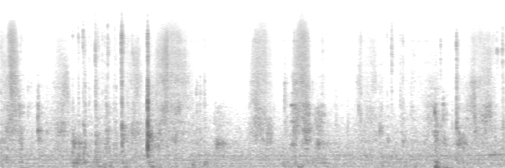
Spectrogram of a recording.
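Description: Faint computer keyboard typing and clicks, with one sharper click about two seconds in.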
